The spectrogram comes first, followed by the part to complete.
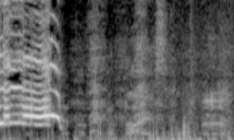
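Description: A woman's high-pitched, wordless whimper of fear. It rises and is held for about half a second, then breaks off into quieter, rumbling noise.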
